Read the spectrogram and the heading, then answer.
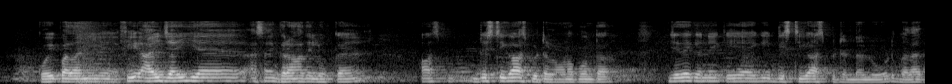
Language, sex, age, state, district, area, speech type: Dogri, male, 30-45, Jammu and Kashmir, Udhampur, rural, spontaneous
